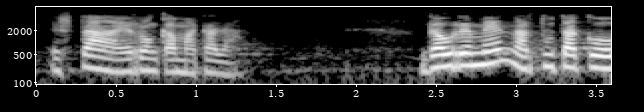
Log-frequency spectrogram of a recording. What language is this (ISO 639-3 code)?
eus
